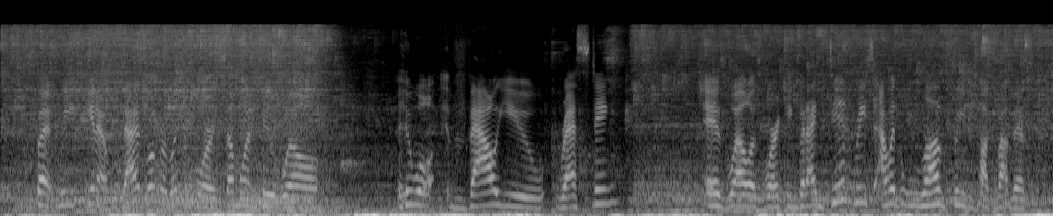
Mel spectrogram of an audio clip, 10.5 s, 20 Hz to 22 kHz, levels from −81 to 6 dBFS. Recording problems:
household noises; loud; throughout; 1 dB below the speech

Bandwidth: 13.5 kHz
